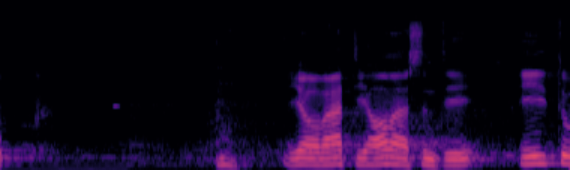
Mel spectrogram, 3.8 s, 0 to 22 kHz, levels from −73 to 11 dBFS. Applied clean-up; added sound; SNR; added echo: none; none; none; none.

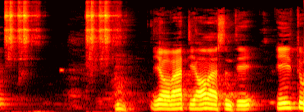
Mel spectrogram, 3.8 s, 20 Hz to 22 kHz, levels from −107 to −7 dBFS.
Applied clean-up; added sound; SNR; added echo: classical method log-MMSE.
